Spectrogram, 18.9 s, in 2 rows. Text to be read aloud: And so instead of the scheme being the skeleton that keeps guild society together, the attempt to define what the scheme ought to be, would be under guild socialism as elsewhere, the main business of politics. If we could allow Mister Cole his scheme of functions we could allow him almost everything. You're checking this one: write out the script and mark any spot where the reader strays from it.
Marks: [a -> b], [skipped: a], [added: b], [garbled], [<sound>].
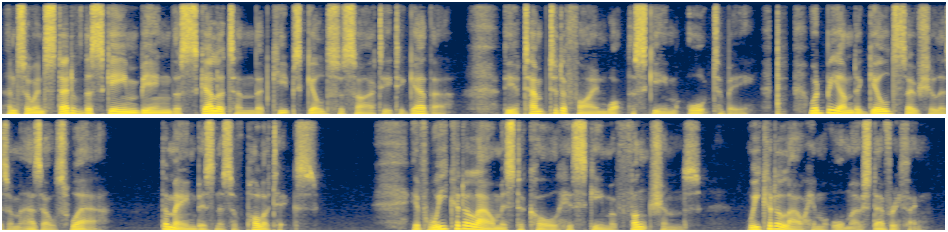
And so instead of the scheme being the skeleton that keeps guild society together, the attempt to define what the scheme ought to be, [tap] would be under guild socialism as elsewhere, the main business of politics. If we could allow Mister Cole his scheme of functions we could allow him almost everything.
